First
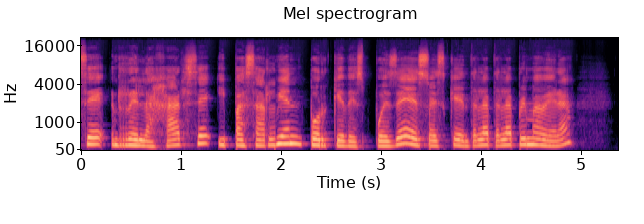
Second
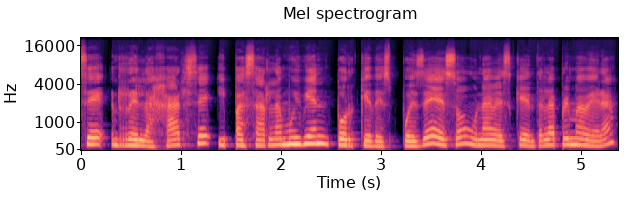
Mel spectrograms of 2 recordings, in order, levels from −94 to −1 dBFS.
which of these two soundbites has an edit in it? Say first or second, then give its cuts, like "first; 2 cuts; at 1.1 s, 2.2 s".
first; 3 cuts; at 1.9 s, 3.5 s, 4.1 s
